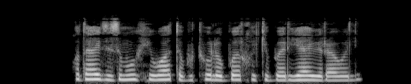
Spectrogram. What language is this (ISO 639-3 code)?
pus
